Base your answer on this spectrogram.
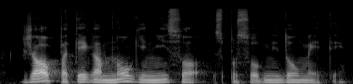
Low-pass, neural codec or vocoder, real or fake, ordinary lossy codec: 14.4 kHz; codec, 44.1 kHz, 7.8 kbps, DAC; fake; AAC, 96 kbps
